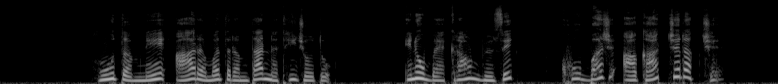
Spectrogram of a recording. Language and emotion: Gujarati, fearful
